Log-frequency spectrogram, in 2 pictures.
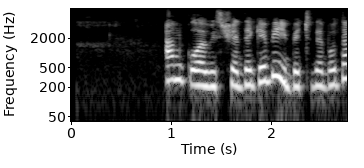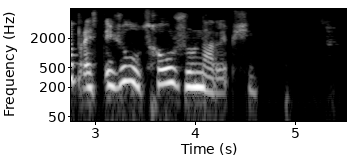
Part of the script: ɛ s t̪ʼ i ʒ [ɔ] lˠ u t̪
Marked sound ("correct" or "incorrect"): incorrect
